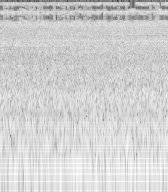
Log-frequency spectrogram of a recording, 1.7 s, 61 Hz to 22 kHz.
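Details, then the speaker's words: 2005 Ram Hemi, 155,000 miles, 20 years old, just after a DIY water pump replacement with belt and idlers reinstalled: smooth, even low idle with no ticks, squeals or rattles from the belt-driven accessories; engine sounds healthy and quiet. "Listen to that cream puff. Guys, listen to how quiet this engine is."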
